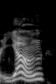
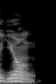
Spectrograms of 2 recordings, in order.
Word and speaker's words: Jung: Young, which is the same word, not Carl Young, but Carl Yung. So young. Oh, it's it's young in America. The point is it doesn't have an um lot.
